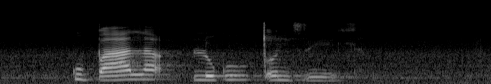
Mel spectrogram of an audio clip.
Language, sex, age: Swati, female, 19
